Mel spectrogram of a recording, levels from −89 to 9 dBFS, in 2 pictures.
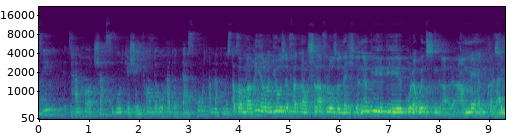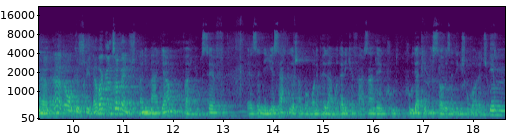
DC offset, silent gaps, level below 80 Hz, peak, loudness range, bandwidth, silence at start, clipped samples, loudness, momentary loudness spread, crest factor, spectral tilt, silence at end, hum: under 0.1%; none; -64 dBFS; -2 dBFS; 10 LU; 8.8 kHz; 0 s; under 0.1%; -21 LUFS; 15 LU; 18 dB; -7.5 dB/octave; 0 s; none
